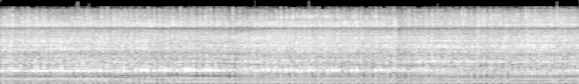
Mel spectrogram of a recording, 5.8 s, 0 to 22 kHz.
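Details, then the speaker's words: Homelite HT-21 hedge trimmer two-stroke on first start after carburetor rebuild (carb soaked in Sea Foam): runs steady and even, fairly quiet through its small muffler, no misses or surging; healthy, no adjustment needed. "oh how about that she fired I'll be she's actually running"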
